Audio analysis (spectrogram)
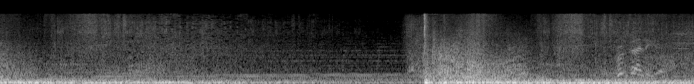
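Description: Incendio fire spell cast in Hogwarts Legacy: a sharp burst erupting from a steady rumbling game soundscape, followed by a loud whooshing roar of flame that carries on to the end.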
